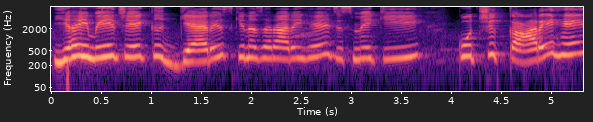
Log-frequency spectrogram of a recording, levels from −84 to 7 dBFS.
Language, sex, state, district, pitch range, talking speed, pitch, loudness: Hindi, female, Madhya Pradesh, Dhar, 295-355 Hz, 155 wpm, 320 Hz, -15 LUFS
